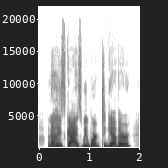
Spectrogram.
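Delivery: all bright, friendly, happy and chipper. Retelling how a man greets investigators at his workplace, imitating Tim acting all chipper. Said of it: "he's like acting all happy and chipper".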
